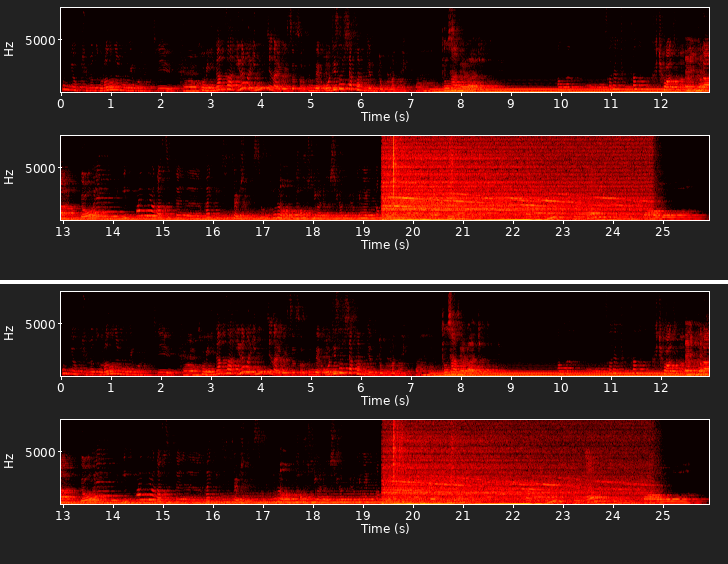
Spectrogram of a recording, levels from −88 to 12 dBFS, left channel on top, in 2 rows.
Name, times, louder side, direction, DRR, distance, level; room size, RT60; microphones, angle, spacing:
voice 1, 0.0-2.4 2.8-6.9 9.9-20.0 22.2-23.5 24.0-24.6, equal, 10° left, 0 dB, 2.2 m, -45 dB
voice 2, 2.4-2.8 7.1-8.8 12.4-12.9 17.3-18.0 20.3-21.0 23.4-24.0 24.6-25.6, equal, 25° right, 2 dB, 6.5 m, -41 dB
sound 1, 7.3-21.4, right 1 dB, 90° right, 1.3 m, -40 dB
sound 2, 19.3-24.8, left 2 dB, 45° left, 2.9 m, -32 dB
29.0 x 16.5 x 6.4 m, 1.1 s
head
